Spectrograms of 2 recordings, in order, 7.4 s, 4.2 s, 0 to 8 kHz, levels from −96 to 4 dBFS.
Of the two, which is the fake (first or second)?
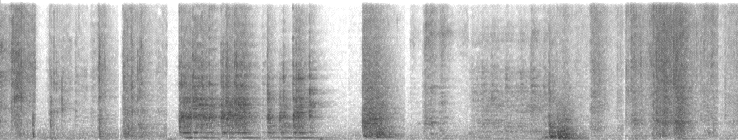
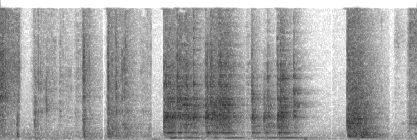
first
